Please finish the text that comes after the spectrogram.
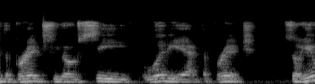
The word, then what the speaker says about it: Lydia: we realized what hey we're saying it wrong it was Lydia so the banter going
